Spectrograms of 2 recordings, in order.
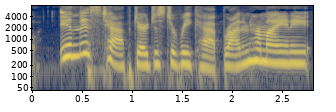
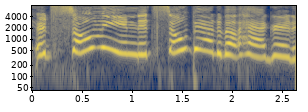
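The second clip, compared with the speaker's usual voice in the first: higher-pitched mock upset; mock distress; 9 semitones higher than usual. Recapping the nasty article about Hagrid, mock distress.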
